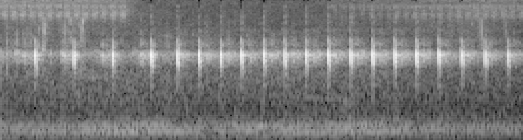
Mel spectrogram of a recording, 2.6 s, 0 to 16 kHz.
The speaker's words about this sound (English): State conservationists confirmed the return of Blanchard's cricket frog to Trempealeau County in 2017. A volunteer identified the frog by its distinctive call, heard in this video from the Wisconsin citizen-based monitoring network.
